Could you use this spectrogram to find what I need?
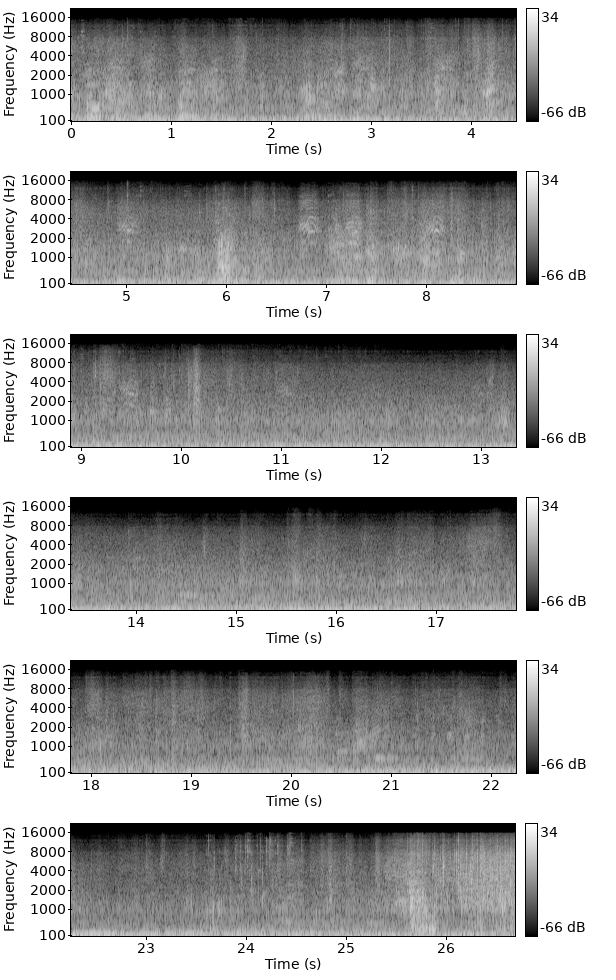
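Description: Dogs run and scuffle on sandy ground.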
